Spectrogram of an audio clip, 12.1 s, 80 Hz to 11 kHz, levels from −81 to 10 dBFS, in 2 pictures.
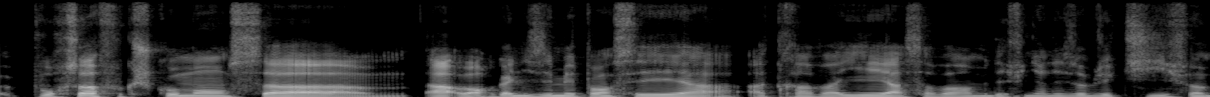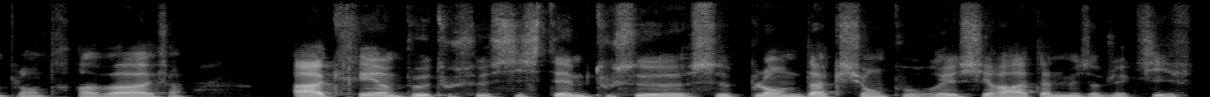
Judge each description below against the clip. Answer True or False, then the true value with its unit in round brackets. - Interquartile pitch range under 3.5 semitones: True (2.6 semitones)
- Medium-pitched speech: False (125 Hz)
